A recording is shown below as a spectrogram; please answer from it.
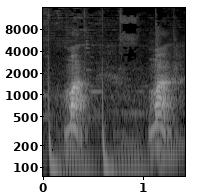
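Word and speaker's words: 骂: Nah, terus yang keempat itu adalah ma.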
